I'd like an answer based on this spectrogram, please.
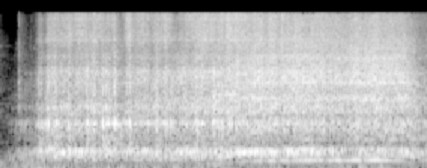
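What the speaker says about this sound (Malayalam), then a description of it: "ഇനി മിക്സിയുടെ ജാർ അടച്ച ശേഷം ഇത് നന്നായിട്ട് ബ്ലെൻഡ് ചെയ്തെടുക്കുക" Electric mixer jar whirs up to speed, blending an oats smoothie in a loud, steady motor drone whose pitch rises and then drops slightly as the mixture thins, close and continuous.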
